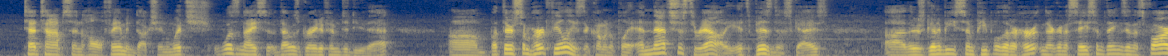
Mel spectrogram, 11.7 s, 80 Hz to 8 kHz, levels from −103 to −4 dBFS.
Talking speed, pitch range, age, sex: 280 wpm, 120-170 Hz, 30-49, male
